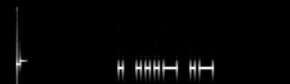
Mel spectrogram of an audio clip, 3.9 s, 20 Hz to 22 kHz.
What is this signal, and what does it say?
Morse code, heard as a keyed tone, about 21 wpm, 700 Hz. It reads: EVA
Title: Build A Word - 3 Letters At A Time - 8-Letter Words - 20wpm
